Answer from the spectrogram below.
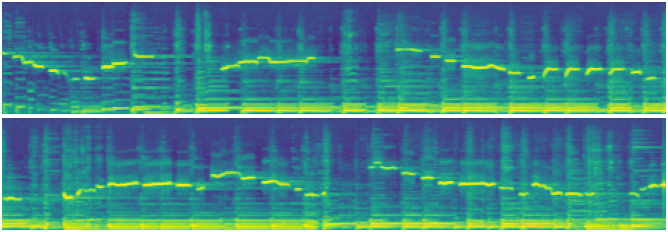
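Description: A person whistles a lively, sliding melody, loud, over steady sustained instrumental chords that play throughout, with no talking.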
